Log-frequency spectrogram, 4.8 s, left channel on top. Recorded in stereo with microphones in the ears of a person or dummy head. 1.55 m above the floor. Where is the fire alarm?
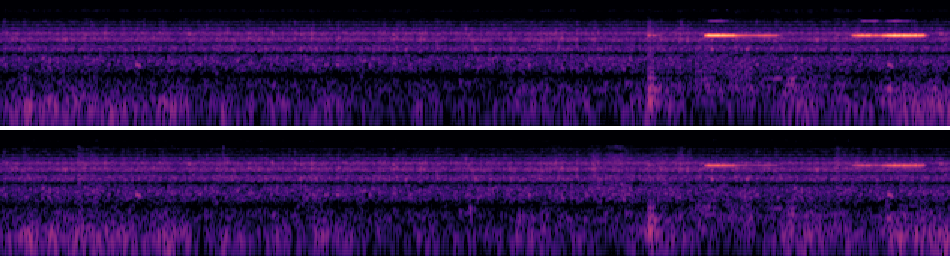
60° left (ahead or behind).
